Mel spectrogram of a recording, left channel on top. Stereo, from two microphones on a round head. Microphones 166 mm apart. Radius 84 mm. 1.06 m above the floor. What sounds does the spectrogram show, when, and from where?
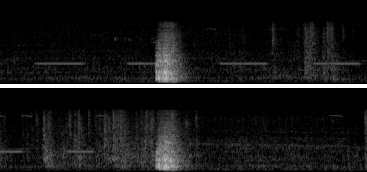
1.6 s a thud: 45° left (ahead or behind), 0.6 m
